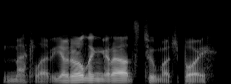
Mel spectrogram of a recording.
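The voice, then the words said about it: Sean Connery impression. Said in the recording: “It's difficult to say metallurgist in a Sean Connery voice.”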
